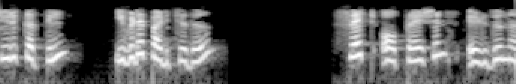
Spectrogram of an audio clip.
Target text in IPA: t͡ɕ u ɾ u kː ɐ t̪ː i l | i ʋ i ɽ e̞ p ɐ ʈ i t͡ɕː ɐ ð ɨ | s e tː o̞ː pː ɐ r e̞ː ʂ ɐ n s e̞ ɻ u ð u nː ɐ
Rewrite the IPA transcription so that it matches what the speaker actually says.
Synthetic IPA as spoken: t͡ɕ u ɾ u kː ɐ t̪ː i l | i ʋ i ɽ e̞ p ɐ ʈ i t͡ɕː ɐ ð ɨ | s e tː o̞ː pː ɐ r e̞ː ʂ ɐ n s e̞ ɻ u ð u nː ɐ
